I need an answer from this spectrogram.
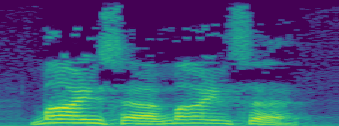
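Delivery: very high, very loud, hysterical little shriek. Retelling a story from the ship's bridge, a voice warns the captain, retelling a hysterical little shout. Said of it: "this hysterical little voice shouting".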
